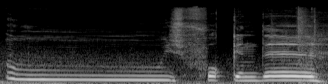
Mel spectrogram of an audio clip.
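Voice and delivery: a high, drawn-out ooh of surprise, then slow; real surprise as the kill lands; surprised ooh. Real, not acted. Player reacting to the sudden kill, surprised.

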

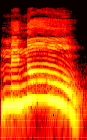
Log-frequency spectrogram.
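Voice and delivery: long, high, loud lion roar; roared protest. A narrator's reading. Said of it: "rugit le lion". (rugissement indigné du lion)

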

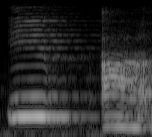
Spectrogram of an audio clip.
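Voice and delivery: high humming stopped short; a hummed note cut off by a question; wind's hum breaking off. Acted. Wind stops humming to answer the moon uncle. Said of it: "മൂളിപ്പാട്ടു നിർത്തി".

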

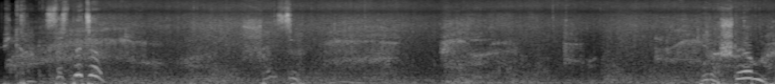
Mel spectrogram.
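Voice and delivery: high terrified screaming; panicked shriek. Real, not acted. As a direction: shriek in real fright. Jump scare in horror game.

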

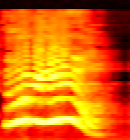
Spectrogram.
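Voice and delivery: very high, loud dog voice; piercingly high barked question. A narrator's reading. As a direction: yelp it out like a dog. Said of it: "she barked".

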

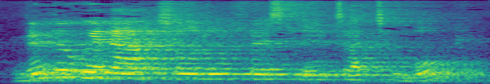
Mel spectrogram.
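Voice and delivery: ordinary delivery

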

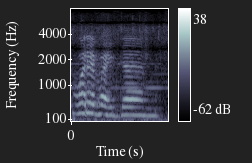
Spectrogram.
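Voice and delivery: kitten's inner voice. Retold or imitated. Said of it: "He's like".

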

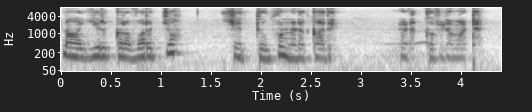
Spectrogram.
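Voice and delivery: calm her gently, she's safe with you; father softly comforting his scared daughter; tender reassurance. Acted. Father soothing frightened daughter.

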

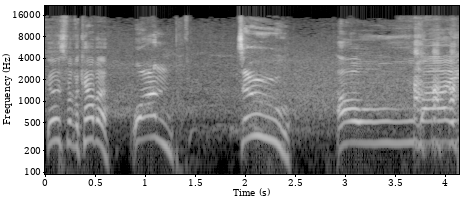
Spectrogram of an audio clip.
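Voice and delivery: high, suspenseful pin call; breathless excitement. Real, not acted. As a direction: count it out then cry in disbelief. Calling final pin count.

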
